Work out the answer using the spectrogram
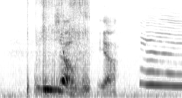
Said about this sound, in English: insert the balloon deflate sound effect.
